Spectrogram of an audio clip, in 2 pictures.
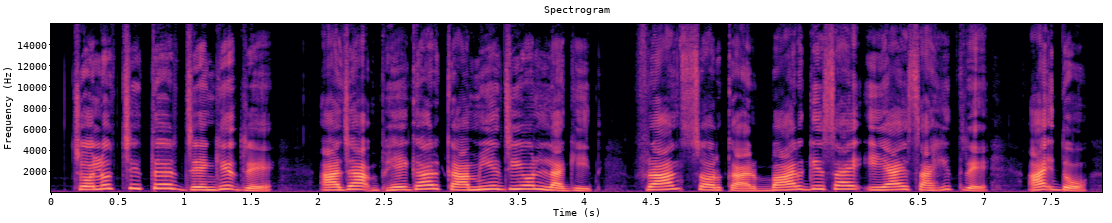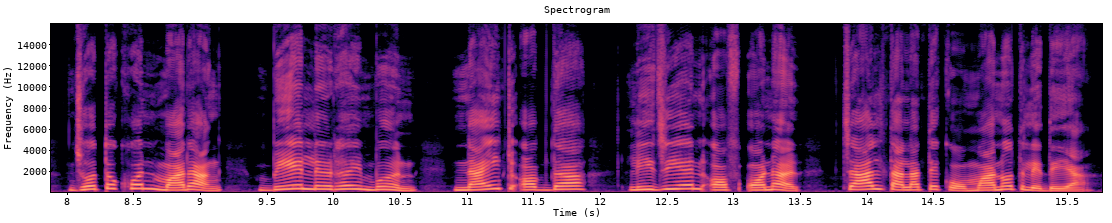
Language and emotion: Santali, neutral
